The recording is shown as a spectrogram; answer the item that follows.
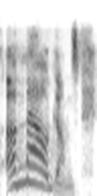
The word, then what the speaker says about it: amalgams: I can never say amalgams. It's fillings. – Perfect. Perfect. But you said it right. Amalgams is exactly right.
